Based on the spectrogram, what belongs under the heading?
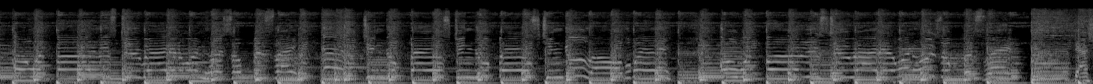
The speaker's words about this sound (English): Yes, a Thanksgiving song, Jingle Bells. I had to burst everybody's bubbles, but that's what it is.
